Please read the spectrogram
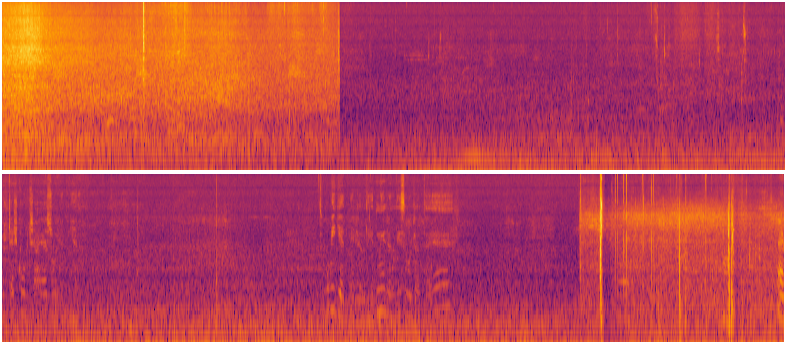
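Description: Steady low rumble of a car's engine and road noise heard from inside the cabin while driving, with faint voices. Before it, the first few seconds hold louder outdoor street noise, and near the end street noise returns with a few sharp clicks.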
